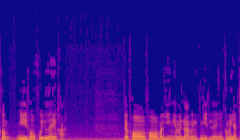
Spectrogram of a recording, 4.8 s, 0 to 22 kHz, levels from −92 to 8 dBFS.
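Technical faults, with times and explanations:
0.86–0.90 s, 1.88–1.91 s, 3.23–3.27 s and 3.88–3.92 s, compressed frames skipped: at each point the speech jumps forward, dropping roughly a fifth of a second, about a second, about 0.7 s and about a tenth of a second respectively. The gaps fall in whole steps consistent with a compressed frame of about 46 ms. Those frames were missing or rejected by the decoder.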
